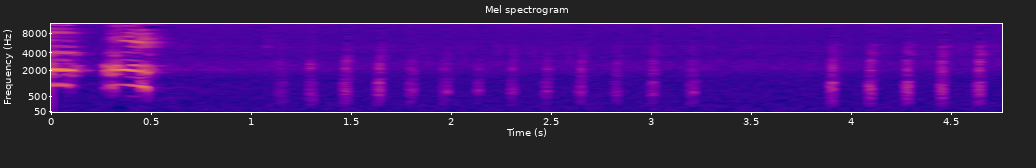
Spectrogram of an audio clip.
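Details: Red junglefowl decoy luring wild junglefowl into a trap in the north: the loud, rasping tail of a crow, then a long series of soft, evenly spaced clucks that briefly pause and return slightly louder.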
